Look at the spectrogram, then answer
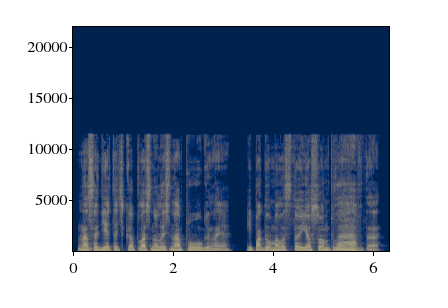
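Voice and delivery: high, nasal, taunting imitation of a child; mocking baby talk. A narrator's reading. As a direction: whine it high like a toddler, drawing out the end. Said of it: "жутко прогнусавила женщина, издевательски подражая детскому выговору". (издевательски гнусавя по-детски)

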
